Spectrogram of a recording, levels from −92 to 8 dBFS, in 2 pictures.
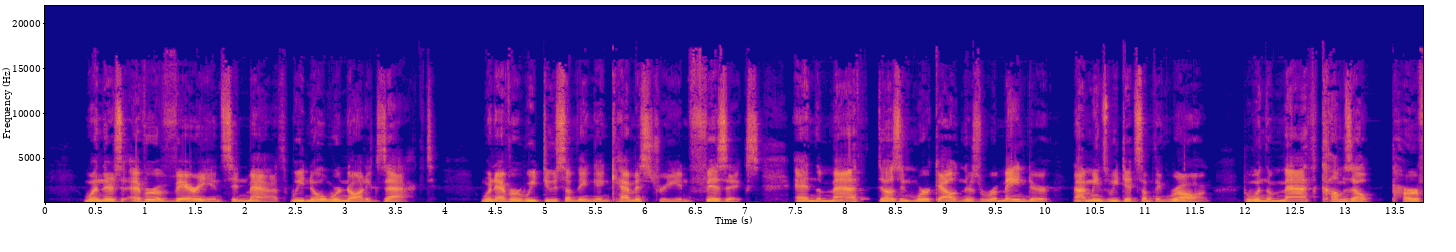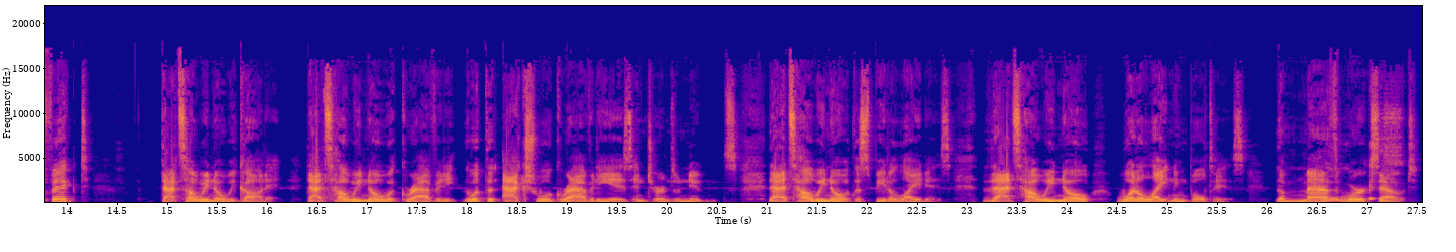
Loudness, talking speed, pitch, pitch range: -19 LUFS, 190 wpm, 140 Hz, 125-150 Hz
